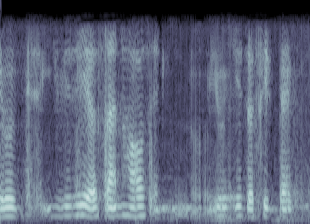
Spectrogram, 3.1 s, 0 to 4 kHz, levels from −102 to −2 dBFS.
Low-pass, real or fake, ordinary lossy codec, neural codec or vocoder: 3.6 kHz; fake; AAC, 24 kbps; vocoder, 44.1 kHz, 80 mel bands, Vocos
